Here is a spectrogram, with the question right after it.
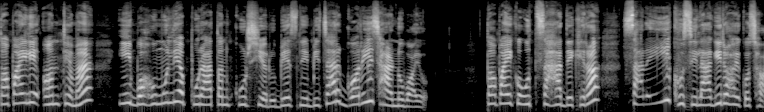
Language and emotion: Nepali, surprised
